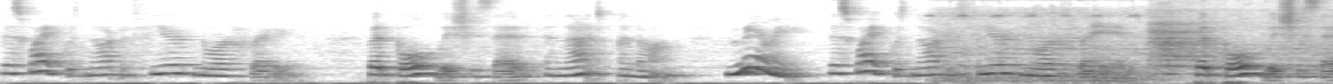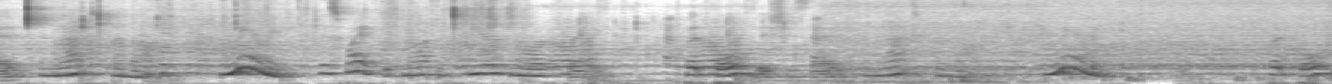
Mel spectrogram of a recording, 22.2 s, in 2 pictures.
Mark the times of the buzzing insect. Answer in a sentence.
You can hear the buzzing insect from 0.0 to 22.1 s.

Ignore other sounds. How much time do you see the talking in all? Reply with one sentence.
You can hear the talking for 22 seconds altogether.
